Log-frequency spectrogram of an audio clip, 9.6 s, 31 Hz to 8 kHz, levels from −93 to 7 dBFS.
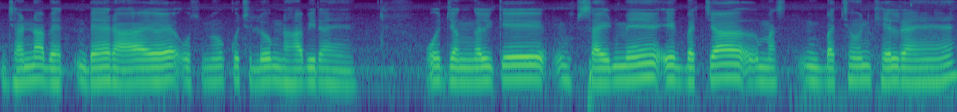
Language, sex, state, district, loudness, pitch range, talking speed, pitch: Hindi, male, Uttar Pradesh, Etah, -23 LUFS, 135-150 Hz, 155 wpm, 140 Hz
